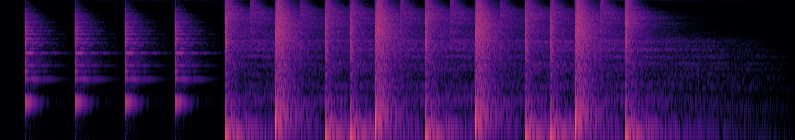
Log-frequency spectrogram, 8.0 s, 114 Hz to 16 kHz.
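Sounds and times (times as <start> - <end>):
kihon ride cymbal on drum kit: 2.3 - 7.1.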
